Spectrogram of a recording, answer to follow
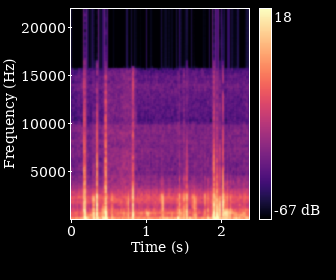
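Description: Irregular sharp knocks and clicks of handling noise on a hand-held phone's microphone as it is carried about, loudest just after the start and near the end.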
